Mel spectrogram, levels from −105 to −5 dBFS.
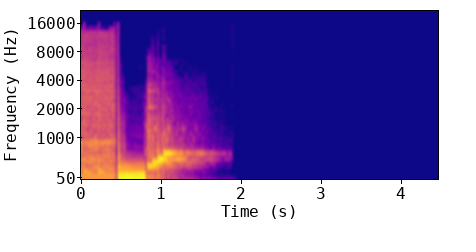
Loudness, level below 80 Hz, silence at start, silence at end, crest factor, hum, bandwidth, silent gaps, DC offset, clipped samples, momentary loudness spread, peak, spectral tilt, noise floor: -13 LUFS; -18 dBFS; 0 s; 3.2 s; 16 dB; none; 8.4 kHz; none; under 0.1%; under 0.1%; 14 LU; 0 dBFS; -8.5 dB/octave; -61 dBFS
